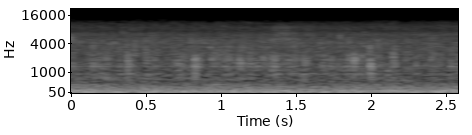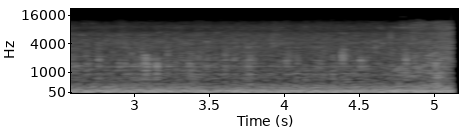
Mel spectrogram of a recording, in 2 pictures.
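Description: Faint soft crackling of chicken wings sizzling as they cook, with scattered small ticks over a steady low hum.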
